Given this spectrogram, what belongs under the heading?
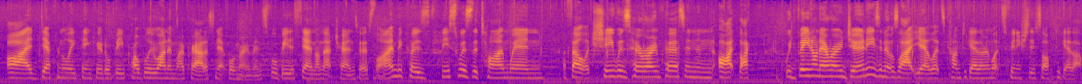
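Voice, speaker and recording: A woman's voice: medium pitch, normal speed, fairly bright tone, soft background music. Candid young woman, reflective. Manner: candid, emotional, trailing off into fillers. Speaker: professional netball player. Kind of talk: documentary interview, reflective.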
